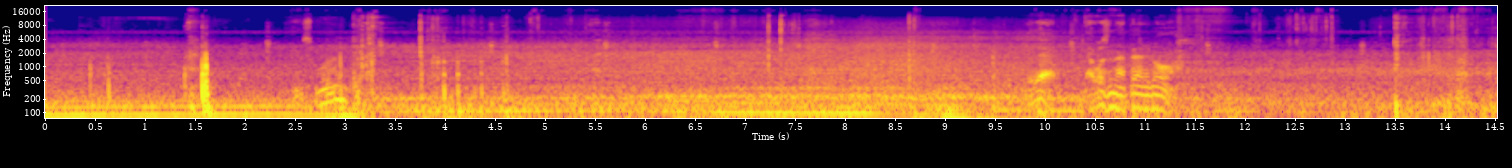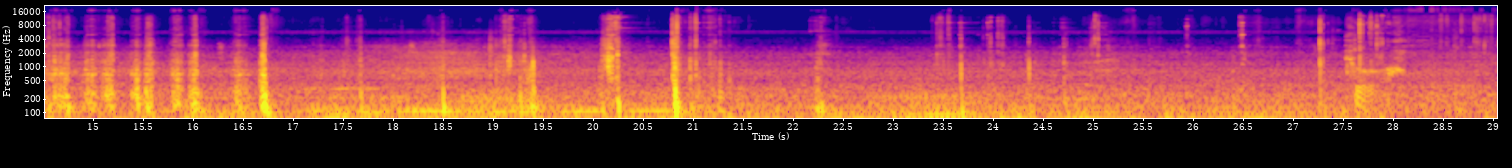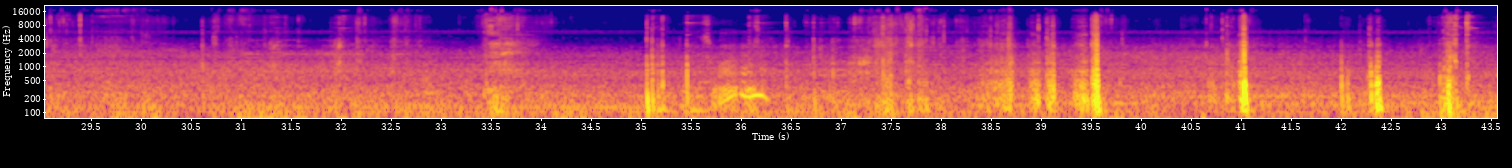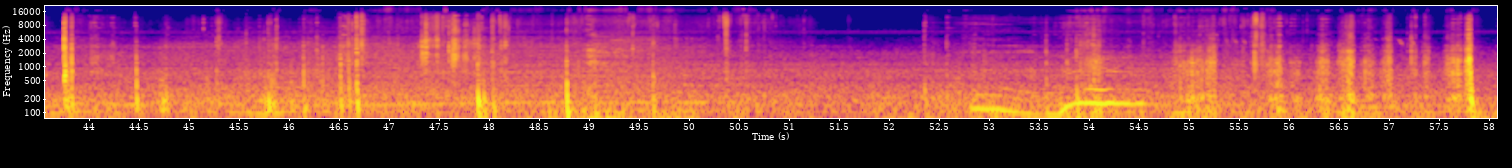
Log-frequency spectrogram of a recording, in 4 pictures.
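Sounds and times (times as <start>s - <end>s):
metal clicks and knocks: 1.4s - 5.8s
light scraping: 1.4s - 21.4s, 35.1s - 41.2s, 52.3s - 58.0s
tool prying nails clicking: 12.4s - 17.8s, 54.8s - 58.0s.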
